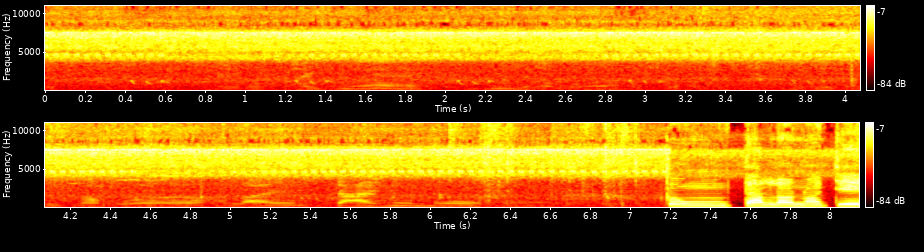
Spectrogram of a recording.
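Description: Steady high-pitched chorus of insects in a hillside forest, with faint distant voices. About seven seconds in, the chorus drops away and a woman starts speaking close up.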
